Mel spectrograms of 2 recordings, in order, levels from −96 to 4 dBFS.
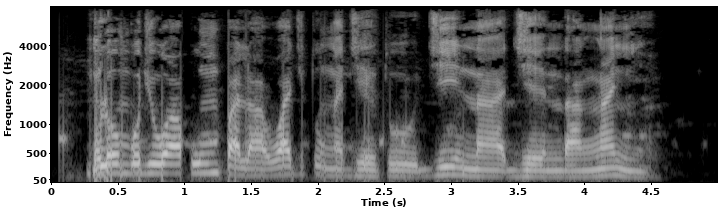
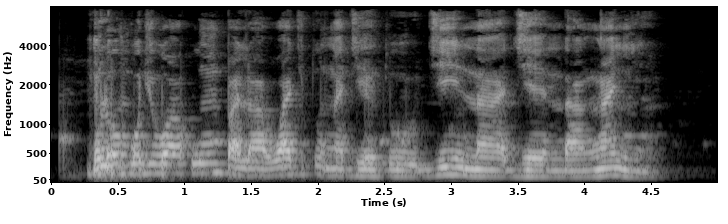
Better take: first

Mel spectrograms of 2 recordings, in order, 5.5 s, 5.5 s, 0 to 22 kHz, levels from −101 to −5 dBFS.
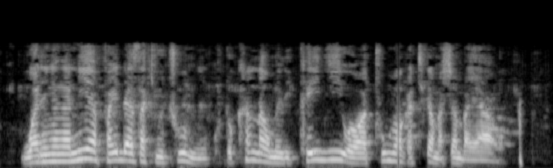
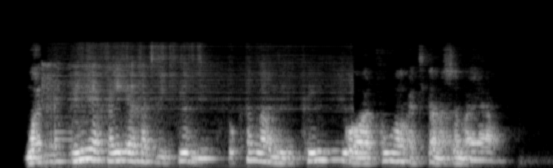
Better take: first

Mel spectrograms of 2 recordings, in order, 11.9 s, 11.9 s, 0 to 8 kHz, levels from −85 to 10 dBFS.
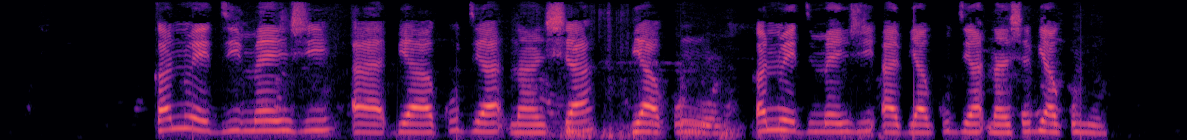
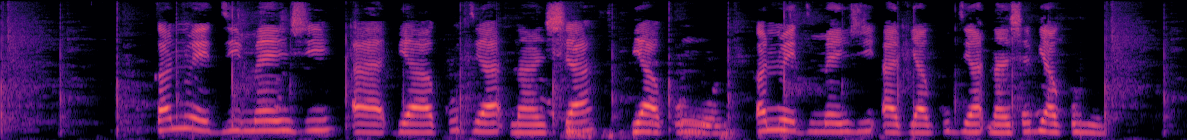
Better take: first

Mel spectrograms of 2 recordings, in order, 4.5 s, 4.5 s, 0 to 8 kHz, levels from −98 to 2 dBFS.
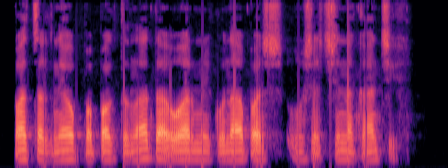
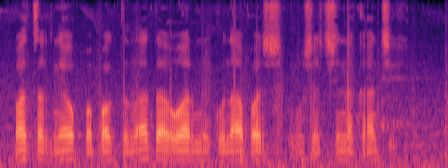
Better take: first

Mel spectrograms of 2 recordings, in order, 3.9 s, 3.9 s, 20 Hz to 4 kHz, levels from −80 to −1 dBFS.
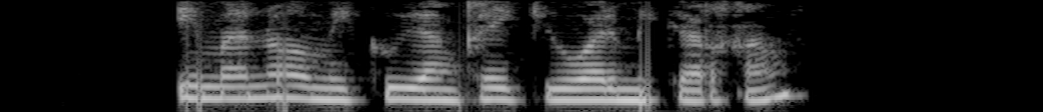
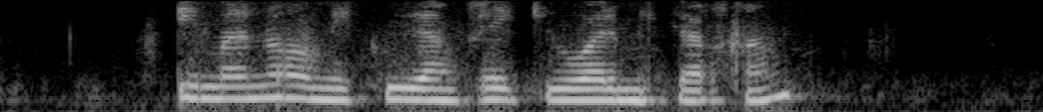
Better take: first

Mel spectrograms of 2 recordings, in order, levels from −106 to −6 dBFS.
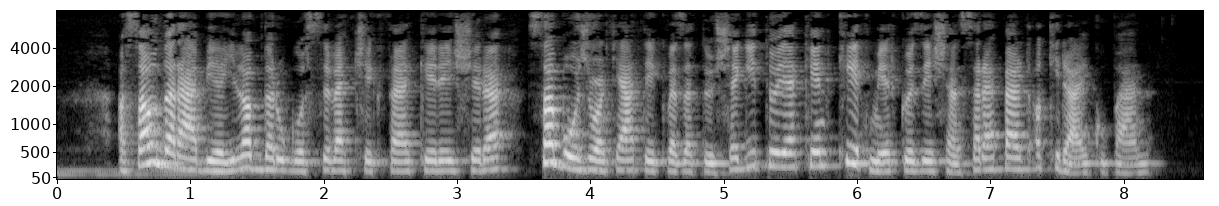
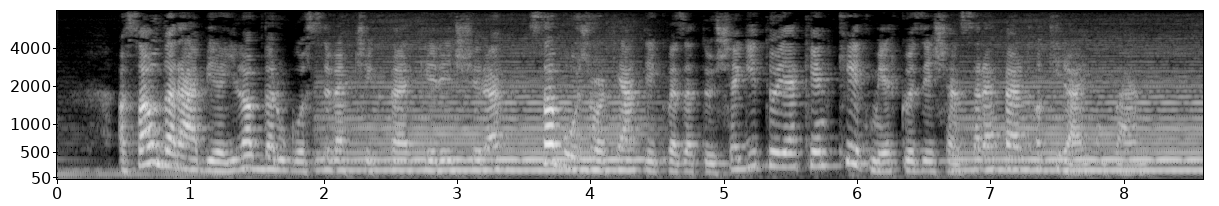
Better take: first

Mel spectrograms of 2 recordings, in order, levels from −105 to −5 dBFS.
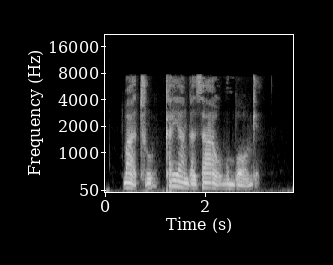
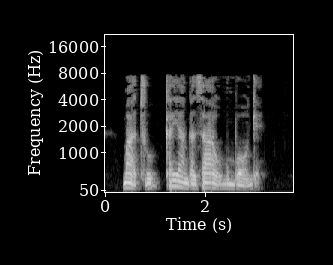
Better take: second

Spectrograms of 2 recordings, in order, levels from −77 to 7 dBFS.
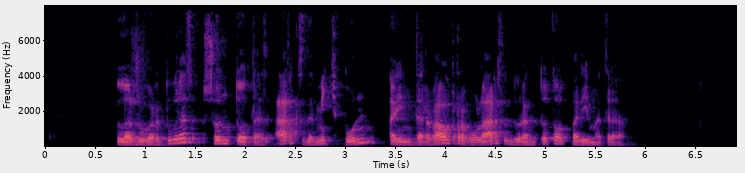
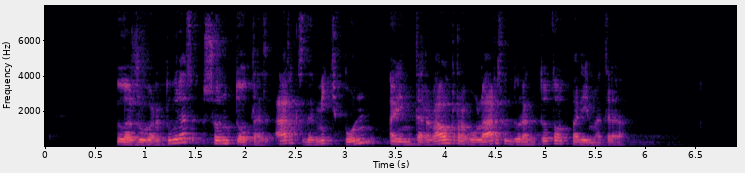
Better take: first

